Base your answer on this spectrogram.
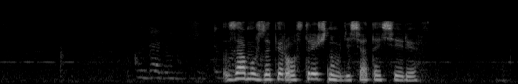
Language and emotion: Russian, neutral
